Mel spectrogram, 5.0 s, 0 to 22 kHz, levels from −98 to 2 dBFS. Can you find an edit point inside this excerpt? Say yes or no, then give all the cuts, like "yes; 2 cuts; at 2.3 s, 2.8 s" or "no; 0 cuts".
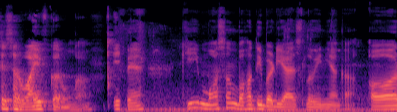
yes; 1 cut; at 1.5 s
